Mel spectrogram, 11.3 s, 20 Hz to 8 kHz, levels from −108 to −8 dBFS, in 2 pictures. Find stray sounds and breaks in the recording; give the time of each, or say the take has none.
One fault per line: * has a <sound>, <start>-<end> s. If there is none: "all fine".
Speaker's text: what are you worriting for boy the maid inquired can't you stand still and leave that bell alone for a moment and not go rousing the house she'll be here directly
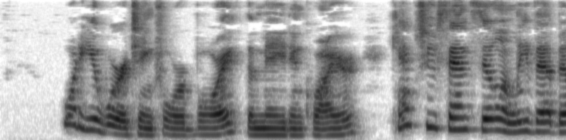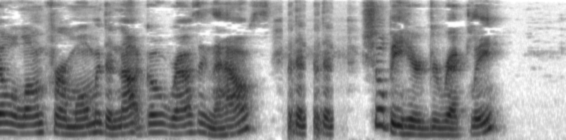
* has a laugh, 8.5-9.0 s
